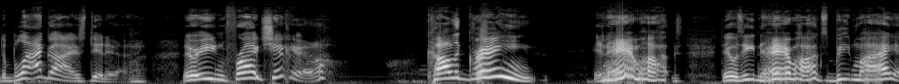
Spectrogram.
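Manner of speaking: put-on, laid-on-thick delivery. Retelling a man's exaggerated story: imitating someone laying it on thick. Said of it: "he was putting it on thick".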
